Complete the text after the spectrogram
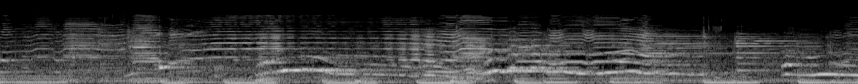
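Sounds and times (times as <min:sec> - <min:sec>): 
harmonica playing blues: 0:00.0 - 0:08.5
dog howling along to a harmonica: 0:01.4 - 0:07.1, 0:07.8 - 0:08.5.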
